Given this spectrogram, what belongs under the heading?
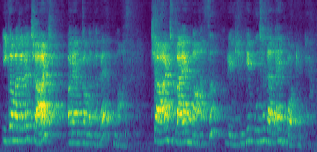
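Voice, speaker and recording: A woman's voice: fairly high pitch, expressive, a little fast, fairly bright tone, lo-fi sound. A woman teaching an exam-prep chemistry lesson, asking questions and answering them herself. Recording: very echoey room, voice far from mic.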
